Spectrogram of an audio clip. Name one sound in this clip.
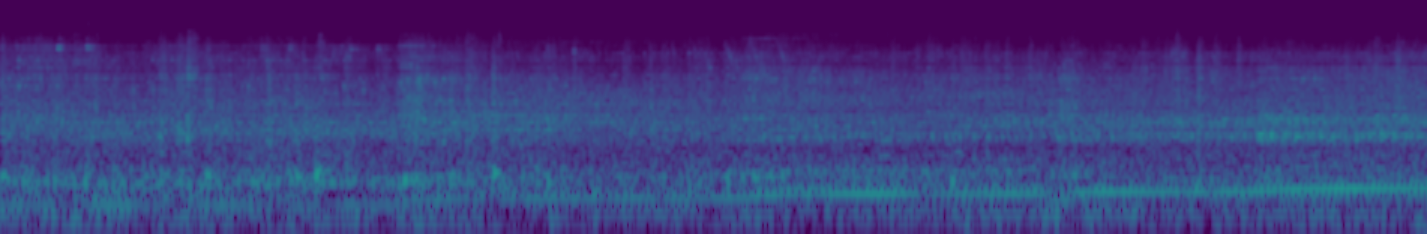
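A steam locomotive puffs as it pulls away and fades into the distance.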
